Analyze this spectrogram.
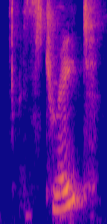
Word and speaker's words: straight: almost always spell ER straight the AI is the a sound gh is silent and the teeth the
